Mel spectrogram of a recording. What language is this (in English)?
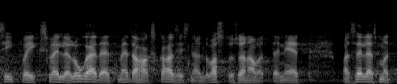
Estonian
